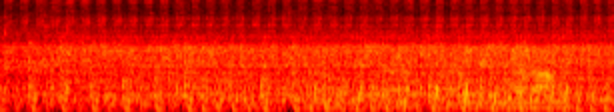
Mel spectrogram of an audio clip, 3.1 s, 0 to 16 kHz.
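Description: Kawasaki Rouser 180cc motorcycle engine idling after a starter problem, a steady throbbing chug close by under someone talking.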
